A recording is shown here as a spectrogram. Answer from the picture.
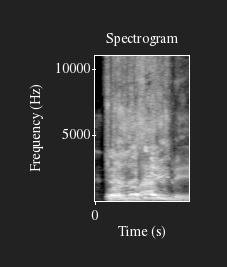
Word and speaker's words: Lazenby: Lazenby. Lazenby? Lazenby. Yeah, that's how we pronounce it here in New York, the right way. It's Lazenby.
